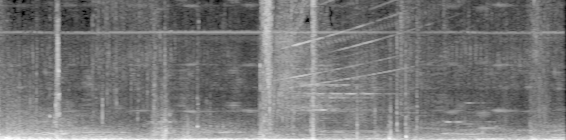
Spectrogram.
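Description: A potion bubbles and gulps as it is drunk.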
